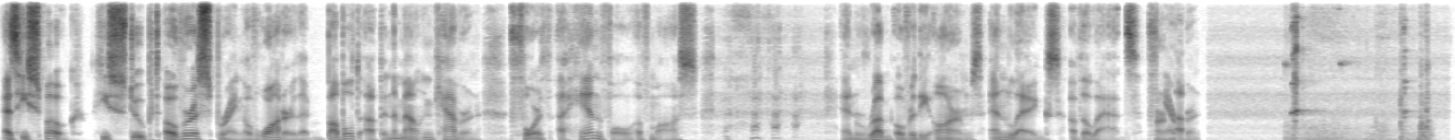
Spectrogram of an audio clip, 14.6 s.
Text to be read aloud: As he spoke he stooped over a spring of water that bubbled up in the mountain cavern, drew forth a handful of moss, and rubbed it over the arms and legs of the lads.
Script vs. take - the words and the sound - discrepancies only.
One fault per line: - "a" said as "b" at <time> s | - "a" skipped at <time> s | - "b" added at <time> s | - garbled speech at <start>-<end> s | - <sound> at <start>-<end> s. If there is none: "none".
- "drew" skipped at 4.8 s
- laugh at 7.2-8.2 s
- "it" skipped at 9.0 s
- garbled speech at 11.5-12.0 s
- squeak at 12.8-14.4 s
